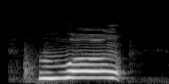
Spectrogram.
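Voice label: "weng1", Mandarin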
